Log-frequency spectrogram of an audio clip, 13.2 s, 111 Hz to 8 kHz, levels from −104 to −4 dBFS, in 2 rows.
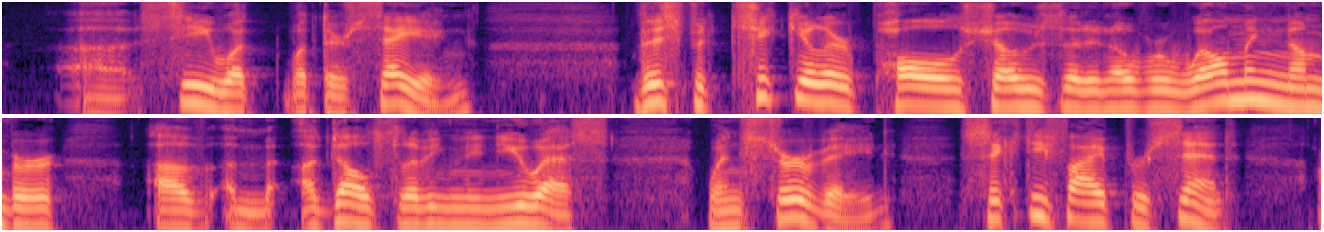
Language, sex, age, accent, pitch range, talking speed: English, male, 60-79, American, 115-145 Hz, 110 wpm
